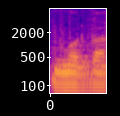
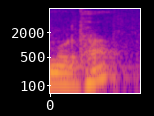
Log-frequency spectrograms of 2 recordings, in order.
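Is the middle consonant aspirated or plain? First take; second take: plain; aspirated. First: The middle consonant is a plain d sound. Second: The middle consonant is an aspirated dh sound. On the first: The speaker calls it wrong. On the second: The speaker calls it right.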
